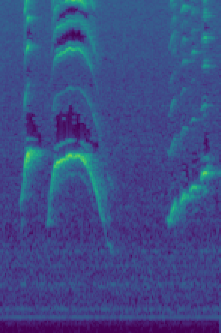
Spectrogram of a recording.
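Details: Pet ring-necked parakeet, ten months old, whistling the Addams Family tune: a short whistle, a long arched note, then a softer rising whistled phrase, in a quiet room.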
